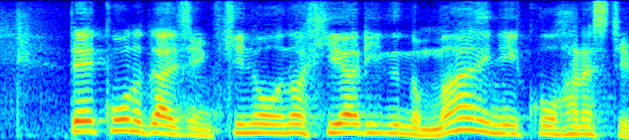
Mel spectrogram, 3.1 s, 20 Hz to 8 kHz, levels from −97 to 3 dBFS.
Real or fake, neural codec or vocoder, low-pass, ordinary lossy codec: fake; codec, 16 kHz, 0.8 kbps, ZipCodec; none; none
